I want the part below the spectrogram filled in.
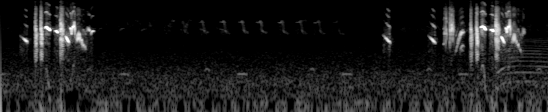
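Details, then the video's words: A wheatear gives two short bursts of scratchy, jumbled warbling song with whistled notes, separated by a quiet pause with a faint series of ticking clicks. "Wheatear Bird call - Bird Song"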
